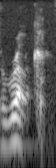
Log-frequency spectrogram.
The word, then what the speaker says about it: Roak: The one that's out now is Roke. – That's right. – It's, you know, R-O-A-K, you know, rhymes with oak tree, Roke.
